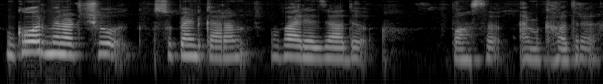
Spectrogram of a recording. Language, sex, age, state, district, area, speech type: Kashmiri, female, 30-45, Jammu and Kashmir, Anantnag, rural, spontaneous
